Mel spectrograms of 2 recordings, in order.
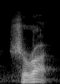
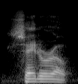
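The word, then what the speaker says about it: Sderot: I also went to a town in southern Israel called Seiderot, proper pronunciation, Seiderot. I was right the first time. Seiderot. Seiderot. It's spelled very differently than it sounds.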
